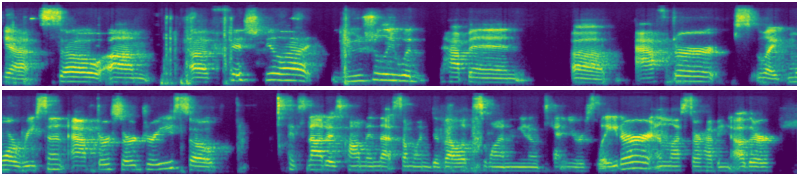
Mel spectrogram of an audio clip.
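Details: Adult woman speaking; Typical adult speech.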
